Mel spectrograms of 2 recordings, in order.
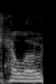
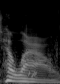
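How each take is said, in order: First: Said in the usual way. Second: "hello" ending in an OW sound. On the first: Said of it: "That's hello". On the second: Shown as a demonstration. Streamer showing chat how "hello" with a W sounds, OW ending. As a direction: say "hello" as hel-LOW, rhyming with cow. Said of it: "hello should be spelled with a W".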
